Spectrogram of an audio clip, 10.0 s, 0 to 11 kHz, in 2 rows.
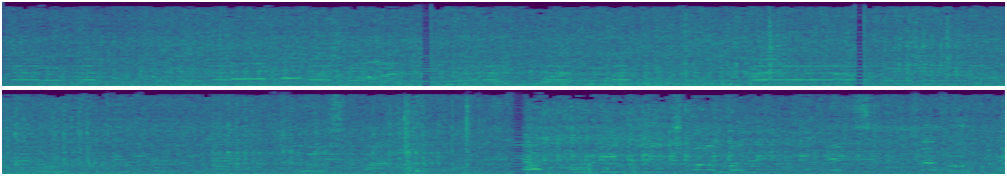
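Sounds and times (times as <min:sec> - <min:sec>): auto-rickshaw engine running: 0:00.0 - 0:10.0.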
